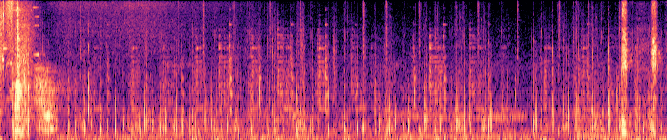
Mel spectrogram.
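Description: Footsteps patter quickly over grass and rock.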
